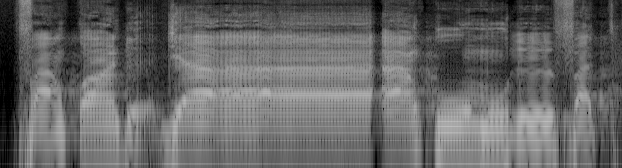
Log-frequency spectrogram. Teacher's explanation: Ketika dihentikan haknya tetap dibaca, sifatnya tetap keluar ya ada udara lembut keluar dan tidak usah dibunyikan dumahnya.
